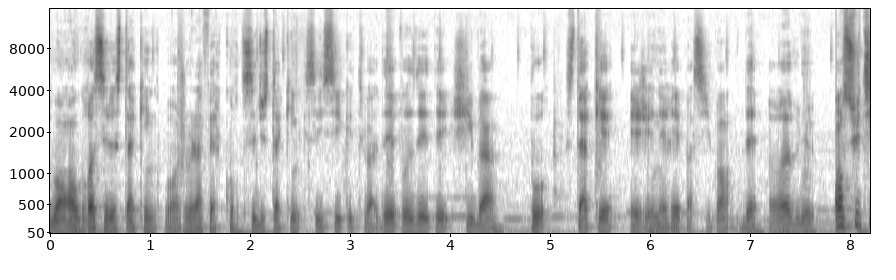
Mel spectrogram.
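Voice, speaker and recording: Gravelly, chatty crypto YouTuber. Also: male voice, sits low. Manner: chatty, addresses viewer familiarly. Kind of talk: casual tutorial commentary.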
